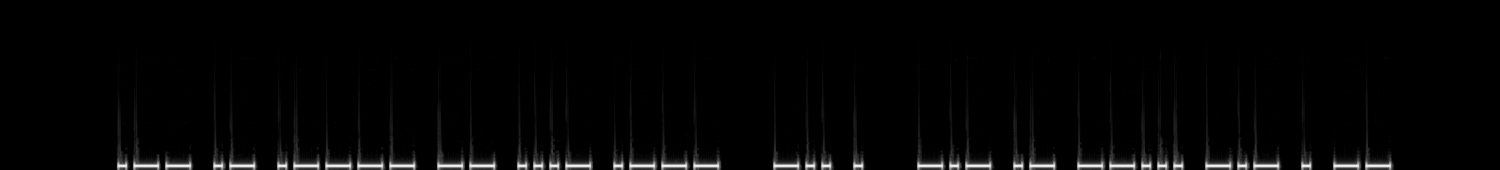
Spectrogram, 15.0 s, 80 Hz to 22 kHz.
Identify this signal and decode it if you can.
Morse code, heard as a keyed tone, about 15 wpm, 700 Hz. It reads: WA1MVJ DE KA7KEM
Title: USA Callsign DE Callsign - 6 Characters - 15wpm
